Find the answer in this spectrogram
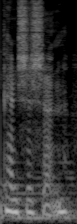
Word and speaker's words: Panczyszyn: I missed you know I'm saying my last name wrong it's supposed to be pinched ition um but like you're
